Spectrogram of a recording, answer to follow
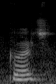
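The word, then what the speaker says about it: Kerch: आएगी करेज स्ट्रेट आएगी, कर्च या करेज। ठीक है, कर्च ही नॉर्मली इसको प्रोनाउंस करते हैं।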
